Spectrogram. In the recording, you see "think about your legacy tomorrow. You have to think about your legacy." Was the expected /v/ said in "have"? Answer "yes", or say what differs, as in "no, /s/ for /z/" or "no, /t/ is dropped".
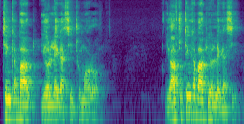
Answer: no, /f/ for /v/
